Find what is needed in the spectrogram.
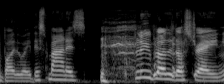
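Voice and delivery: ordinary talk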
